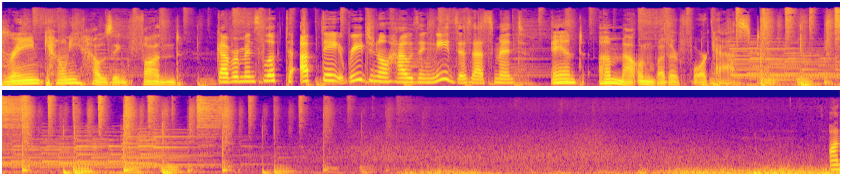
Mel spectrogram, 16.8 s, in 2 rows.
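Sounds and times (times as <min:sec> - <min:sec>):
speech: 0:00.0 - 0:08.4
short musical passage: 0:00.0 - 0:12.4
wind rustling through aspen leaves on a mountainside above Ouray Colorado: 0:11.1 - 0:16.7.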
